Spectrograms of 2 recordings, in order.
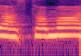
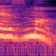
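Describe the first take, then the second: First: "अस्थमा" as as-tha-ma, TH sounded; wrong, as spelt. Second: Said in the usual way. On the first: Shown as a demonstration. Teacher repeating the wrong reading of asthma, TH sounded. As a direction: say "अस्थमा" with every letter heard. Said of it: "तो ये गलत है". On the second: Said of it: "ये है".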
